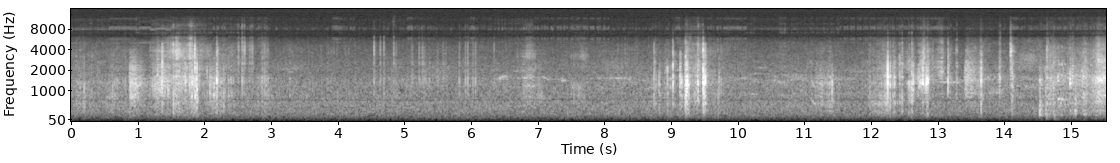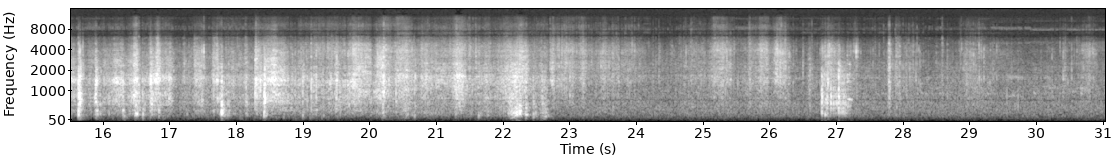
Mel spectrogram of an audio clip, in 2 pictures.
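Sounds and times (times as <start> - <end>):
packaging rustling and clicking: 11.3 - 29.5.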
